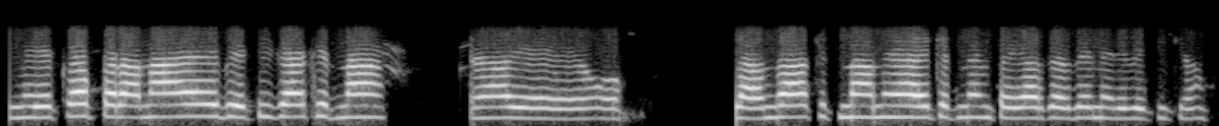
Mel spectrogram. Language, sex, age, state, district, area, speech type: Hindi, female, 30-45, Uttar Pradesh, Bhadohi, rural, conversation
